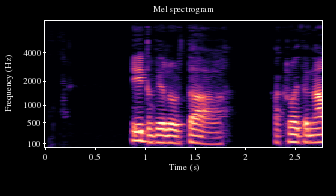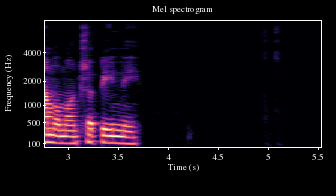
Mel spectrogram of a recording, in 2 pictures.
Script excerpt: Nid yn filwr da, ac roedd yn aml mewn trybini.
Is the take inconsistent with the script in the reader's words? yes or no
no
